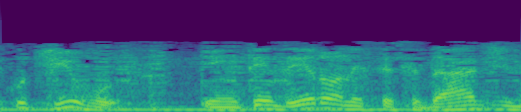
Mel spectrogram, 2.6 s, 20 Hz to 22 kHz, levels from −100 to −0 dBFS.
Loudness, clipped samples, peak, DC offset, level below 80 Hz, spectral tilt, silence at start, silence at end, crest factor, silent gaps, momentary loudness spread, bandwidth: -21 LUFS; under 0.1%; -8 dBFS; under 0.1%; -52 dBFS; -12 dB/octave; 0 s; 0 s; 14 dB; none; 5 LU; 5 kHz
